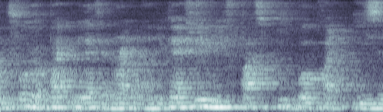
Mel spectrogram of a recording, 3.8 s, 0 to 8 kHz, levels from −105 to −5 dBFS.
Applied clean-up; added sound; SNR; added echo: none; Piano; 18 dB; reverberation time 1.1 s.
